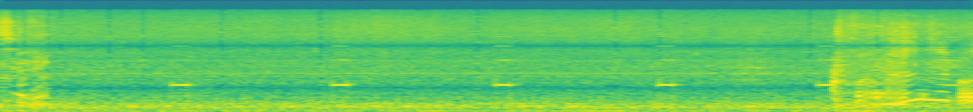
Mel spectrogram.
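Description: Bedside patient monitor beeping a short high tone about once a second, keeping time with the pulse, over a steady low hum.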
